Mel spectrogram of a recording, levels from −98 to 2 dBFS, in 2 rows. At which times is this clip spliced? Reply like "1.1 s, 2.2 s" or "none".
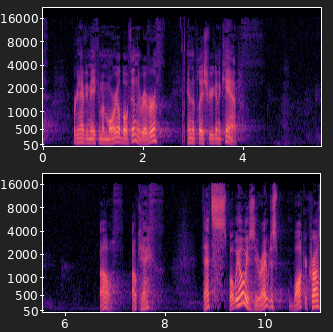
none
